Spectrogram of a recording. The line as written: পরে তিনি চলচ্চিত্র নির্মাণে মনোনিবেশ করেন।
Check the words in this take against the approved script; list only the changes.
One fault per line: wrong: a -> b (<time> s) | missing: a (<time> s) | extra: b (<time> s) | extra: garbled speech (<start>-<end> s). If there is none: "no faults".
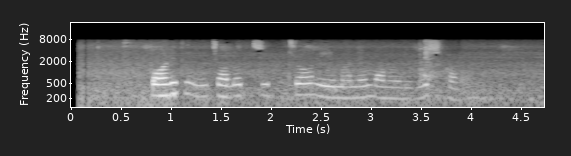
no faults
